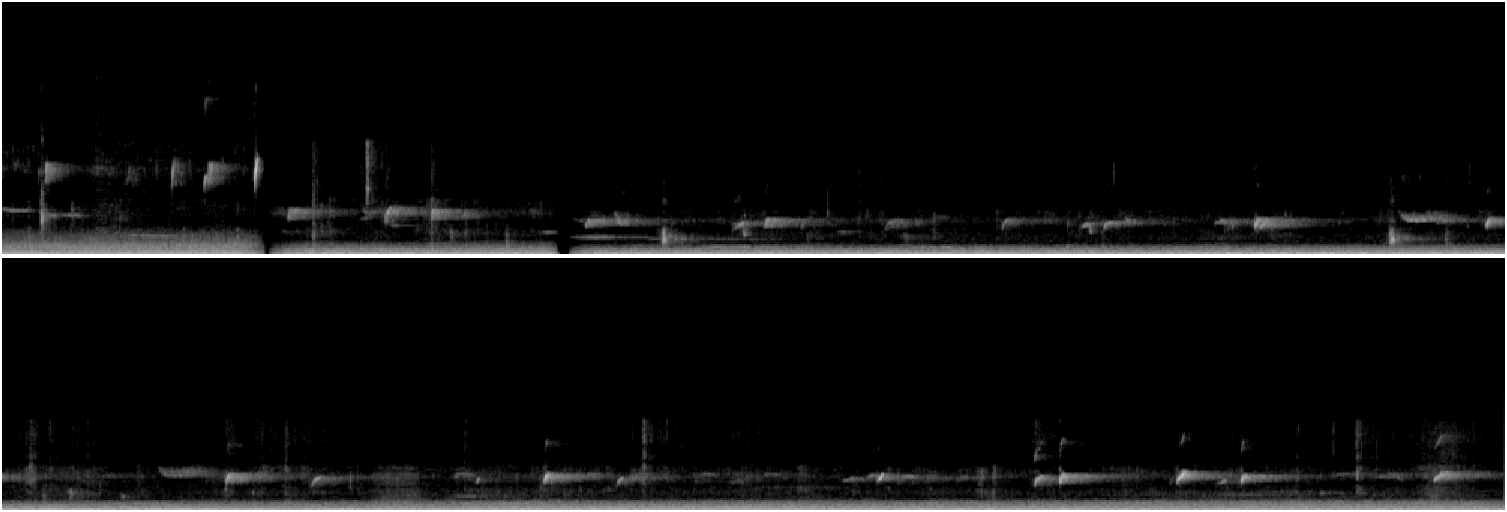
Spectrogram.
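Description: Slowed-down bird chirps, short notes repeated about once a second over a steady low rumble of slowed-down background noise. The sound cuts out briefly twice in the first six seconds.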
